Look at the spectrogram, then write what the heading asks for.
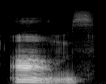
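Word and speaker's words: alms: आर्म्स। यहाँ पे एल को हाईलाइट किया गया है तो एल यहाँ पे आपने नहीं पढ़ना है, एल को साइलेंट रखेंगे।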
